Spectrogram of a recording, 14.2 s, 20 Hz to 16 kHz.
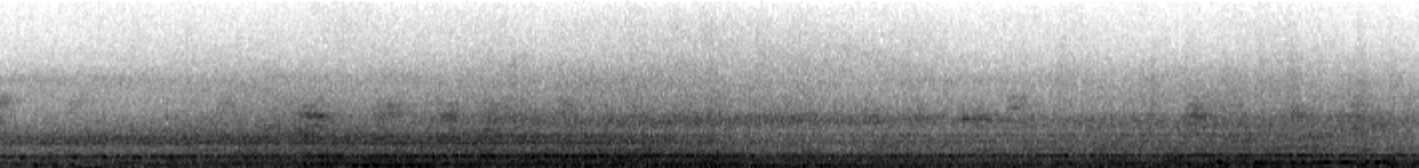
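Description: E001 series Train Suite Shiki-shima pulling out of a station, its cars rolling past with a steady running noise from wheels and motors. A faint whine rises slowly near the end as the train picks up speed.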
